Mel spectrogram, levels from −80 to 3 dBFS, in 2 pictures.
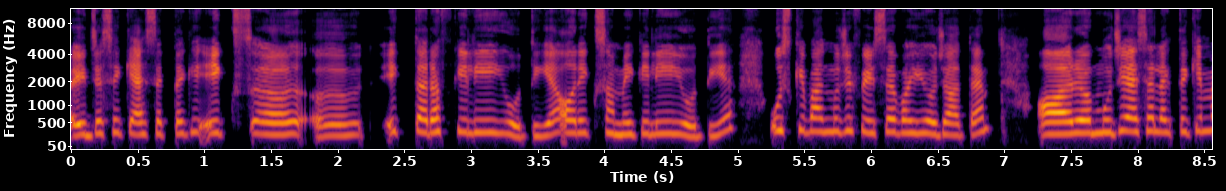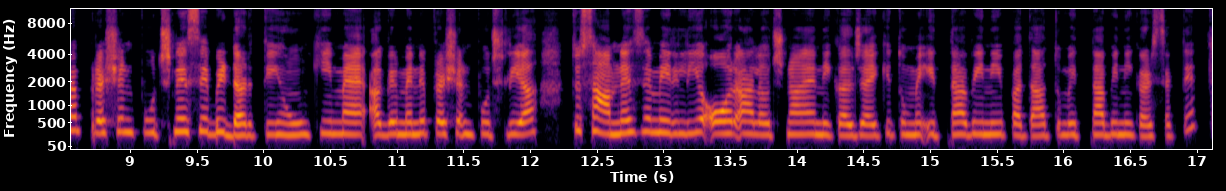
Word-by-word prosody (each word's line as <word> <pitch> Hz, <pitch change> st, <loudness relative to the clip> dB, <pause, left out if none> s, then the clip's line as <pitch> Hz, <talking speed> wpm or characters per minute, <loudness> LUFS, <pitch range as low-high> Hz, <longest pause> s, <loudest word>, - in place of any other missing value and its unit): अ, -, -, +3 dB
जैसे 270 Hz, +4 st, -2 dB
कह 255 Hz, -2 st, +3 dB
सकते 265 Hz, +1 st, -4 dB
हैं 265 Hz, -, -4 dB
कि 295 Hz, -, -6 dB
एक 275 Hz, -2 st, 0 dB
स -, -, -6 dB
अ, 245 Hz, -3 st, 0 dB, 0.2 s
एक 300 Hz, -, -3 dB
तरफ़ 295 Hz, -1 st, +4 dB
के 305 Hz, -, 0 dB
लिए 285 Hz, +1 st, 0 dB
ही 285 Hz, -, -2 dB
होती 220 Hz, -4 st, -4 dB
है। 250 Hz, -, +2 dB
और 280 Hz, -1 st, +2 dB
एक 280 Hz, -, -4 dB
समय 255 Hz, -3 st, -1 dB
के 265 Hz, +2 st, -4 dB
लिए 260 Hz, +1 st, -2 dB
ही 265 Hz, -, -2 dB
होती 220 Hz, 0 st, -3 dB
है। 320 Hz, +5 st, -1 dB, 0.4 s
उसके 330 Hz, +1 st, -2 dB
बाद 310 Hz, -1 st, +1 dB
मुझे 310 Hz, +1 st, -2 dB
फ़िर 300 Hz, -3 st, 0 dB
से 295 Hz, +2 st, +1 dB
वही 280 Hz, -1 st, -1 dB
हो 270 Hz, -1 st, +2 dB
जाता 245 Hz, 0 st, -1 dB
है। 290 Hz, -, 0 dB, 0.5 s
और 260 Hz, +2 st, +8 dB
मुझे 290 Hz, +2 st, 0 dB
ऐसा 310 Hz, 0 st, +5 dB
लगता 290 Hz, 0 st, -3 dB
है -, -, 0 dB
कि 315 Hz, -, -3 dB
मैं 330 Hz, +1 st, -1 dB
प्रश्न 290 Hz, +2 st, +1 dB
पूछने 285 Hz, +2 st, +1 dB
से 310 Hz, +1 st, +2 dB
भी 300 Hz, +2 st, +2 dB
डरती 235 Hz, +1 st, +1 dB
हूँ 245 Hz, 0 st, -2 dB
कि 270 Hz, +1 st, -5 dB
मैं 260 Hz, -1 st, +4 dB
अगर 245 Hz, +1 st, +1 dB
मैंने 255 Hz, +1 st, 0 dB
प्रश्न 260 Hz, -1 st, 0 dB
पूछ 255 Hz, -3 st, -5 dB
लिया 255 Hz, +2 st, +3 dB, 0.3 s
तो 330 Hz, -, -2 dB
सामने 280 Hz, -4 st, +4 dB
से 305 Hz, +1 st, -4 dB
मेरे 280 Hz, -2 st, 0 dB
लिए 265 Hz, +2 st, -4 dB
और 270 Hz, -2 st, +3 dB
आलोचनाएँ 255 Hz, 0 st, 0 dB
निकल 235 Hz, -2 st, -1 dB
जाएँगी। 230 Hz, +2 st, -2 dB
तुम्हें 250 Hz, -1 st, -4 dB
इतना 250 Hz, +1 st, -2 dB
भी 255 Hz, +1 st, -3 dB
नहीं 255 Hz, 0 st, -2 dB
पता, 225 Hz, -1 st, -1 dB
तुम 245 Hz, +2 st, -8 dB
इतना 245 Hz, +1 st, -2 dB
भी 250 Hz, +1 st, -6 dB
नहीं 250 Hz, 0 st, -4 dB
कर 220 Hz, -1 st, -2 dB
सकते। 225 Hz, -, -9 dB
260 Hz, 255 wpm, -23 LUFS, 245-285 Hz, 0.5 s, और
